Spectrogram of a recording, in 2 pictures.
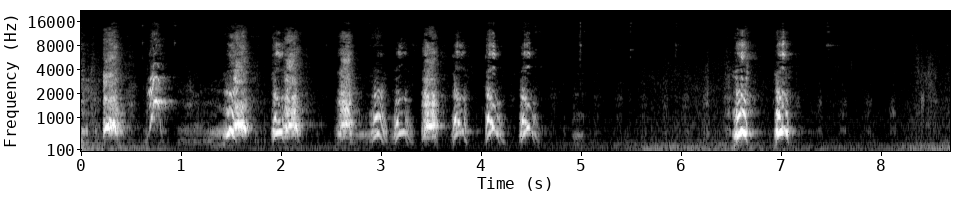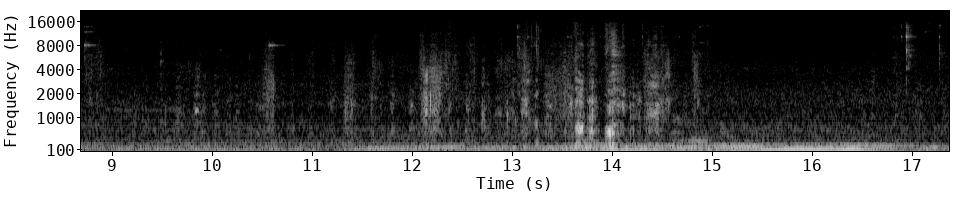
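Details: Gwen, a gentle, playful female Whippet mix put up for adoption, barks in a rapid run of about a dozen sharp barks. After a pause come two more barks, then a steady low rumbling background noise.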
